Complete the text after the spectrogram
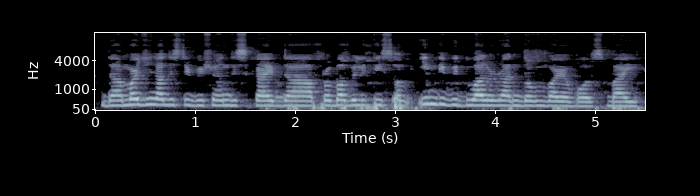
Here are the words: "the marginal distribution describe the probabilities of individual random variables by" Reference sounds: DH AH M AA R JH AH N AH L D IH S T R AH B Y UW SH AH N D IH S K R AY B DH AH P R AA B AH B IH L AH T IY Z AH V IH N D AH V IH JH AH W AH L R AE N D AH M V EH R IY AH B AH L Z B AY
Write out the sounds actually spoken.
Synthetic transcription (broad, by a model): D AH M AA R JH AH N AH L D IH S T R AH B Y UW SH AH N D IH S K R AY B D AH P R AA B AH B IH L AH T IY S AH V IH N D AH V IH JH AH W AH L R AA N D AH M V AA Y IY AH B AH L S B AY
